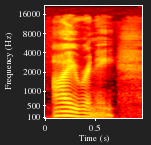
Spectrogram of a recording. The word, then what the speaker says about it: irony: of a normal word it begins with a long I so it's like this I and then the oh in here is reduced to a schwa so we get R uh and then we have our little knee at the end now it doesn't have a schwa but it has kind of this baby e sound knee irony irony but if you look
